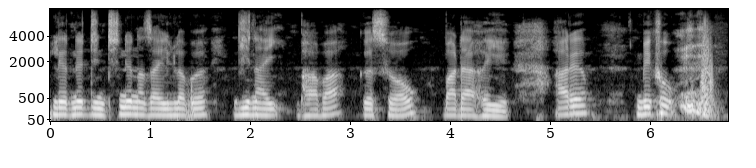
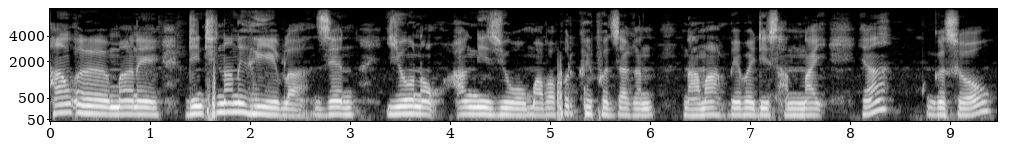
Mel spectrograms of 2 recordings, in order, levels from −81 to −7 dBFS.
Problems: none marked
